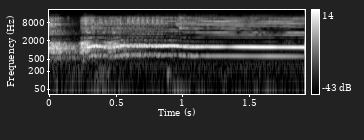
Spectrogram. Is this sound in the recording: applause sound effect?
no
